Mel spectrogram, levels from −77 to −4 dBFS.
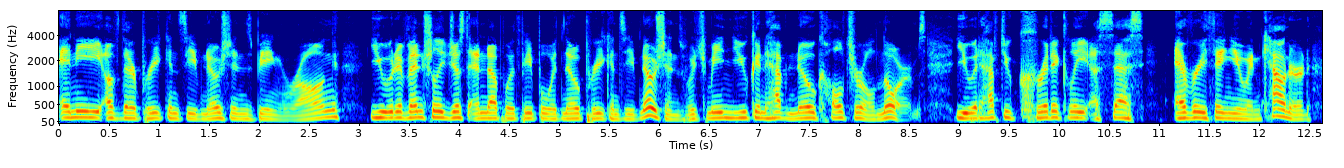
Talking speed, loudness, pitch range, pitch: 170 wpm, -23 LUFS, 130-155 Hz, 145 Hz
